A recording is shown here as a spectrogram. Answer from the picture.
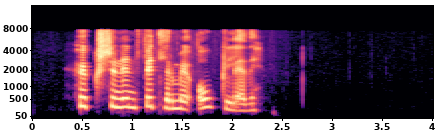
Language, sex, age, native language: Icelandic, female, 20-29, Icelandic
